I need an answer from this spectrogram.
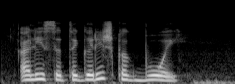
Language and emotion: Russian, neutral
